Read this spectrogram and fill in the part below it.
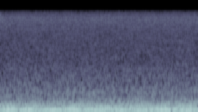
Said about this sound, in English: When sound appears when there's hearing, but is there awareness, or is it the sound of your voice and the air conditioner at the same time?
